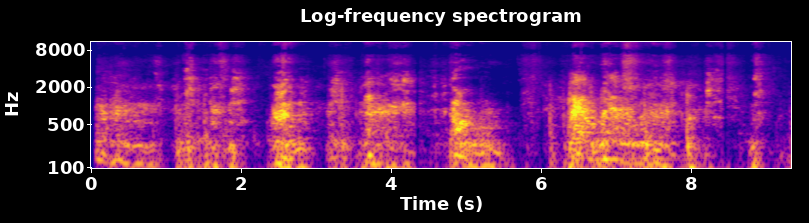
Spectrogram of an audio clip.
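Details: Two English Springer Spaniels romp indoors on a rainy day, burning off energy after staying in all day; rough, gruff growls and snarls come in repeated bursts of a second or so, with short pauses between.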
